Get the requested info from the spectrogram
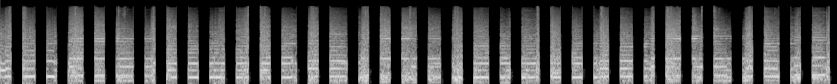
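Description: Live stage band music, its sustained notes chopped into a rapid stutter by drops to silence about five times a second.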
